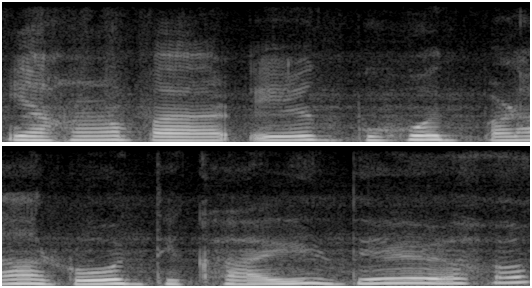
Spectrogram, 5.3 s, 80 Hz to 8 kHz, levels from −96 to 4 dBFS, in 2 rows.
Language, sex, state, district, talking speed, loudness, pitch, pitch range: Hindi, female, Bihar, Jahanabad, 100 wpm, -25 LUFS, 220 Hz, 205-235 Hz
